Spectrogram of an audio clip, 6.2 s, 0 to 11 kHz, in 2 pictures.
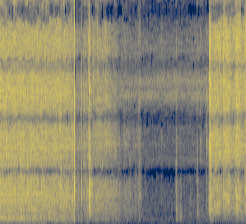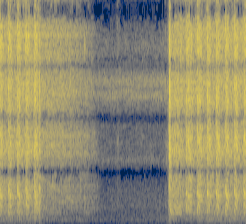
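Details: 1992 Toyota Camry 4-cylinder with a rebuilt engine (new rings, gaskets, distributor, cap and rotor; 200 psi compression) cranks in three bursts without catching; runs great when it runs, then misfires increasingly and dies, harder when hot; hard start.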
